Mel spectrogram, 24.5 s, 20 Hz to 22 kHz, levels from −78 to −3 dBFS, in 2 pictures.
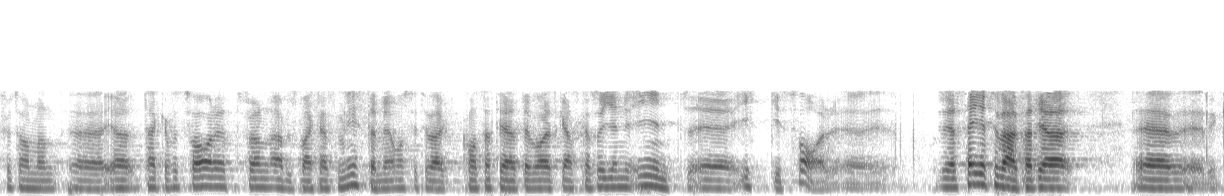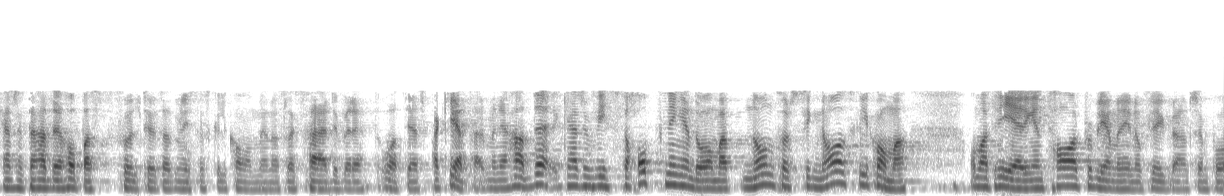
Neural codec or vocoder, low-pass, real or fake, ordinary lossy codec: none; 7.2 kHz; real; AAC, 16 kbps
